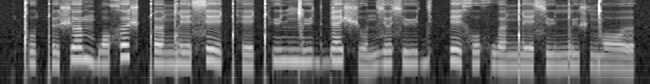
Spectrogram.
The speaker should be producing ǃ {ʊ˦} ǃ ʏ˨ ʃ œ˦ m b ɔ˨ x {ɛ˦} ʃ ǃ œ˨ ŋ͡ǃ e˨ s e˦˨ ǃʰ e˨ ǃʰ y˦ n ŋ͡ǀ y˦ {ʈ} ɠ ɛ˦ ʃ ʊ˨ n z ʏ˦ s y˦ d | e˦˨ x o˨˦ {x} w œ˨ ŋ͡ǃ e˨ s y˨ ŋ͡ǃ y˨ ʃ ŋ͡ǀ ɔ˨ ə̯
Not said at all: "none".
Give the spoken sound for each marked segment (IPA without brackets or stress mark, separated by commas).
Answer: ʊ˨, œ˦, d, x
